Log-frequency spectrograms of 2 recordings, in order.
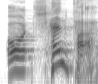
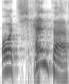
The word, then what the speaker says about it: ochenta: Ochenta. That's how you say it? 80, Ochenta.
